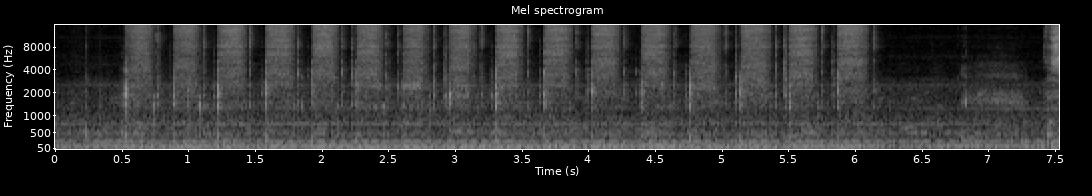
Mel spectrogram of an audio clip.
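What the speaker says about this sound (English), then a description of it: "let's spray the face" A makeup setting spray mists onto a face in a long run of quick, evenly spaced hissing bursts, close and fairly loud, stopping shortly before the end.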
